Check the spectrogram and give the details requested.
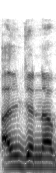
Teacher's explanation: تو نہیں پتہ جیم حروف قمریہ میں سے ہے تو جب قمریہ میں سے لام ظاہر کر کے پڑھیں گے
